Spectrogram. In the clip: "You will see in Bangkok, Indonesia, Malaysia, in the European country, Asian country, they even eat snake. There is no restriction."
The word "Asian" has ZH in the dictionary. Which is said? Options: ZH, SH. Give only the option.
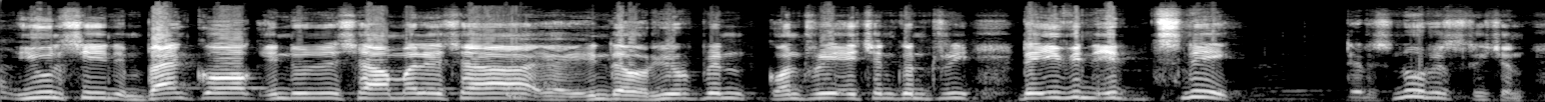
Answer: SH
